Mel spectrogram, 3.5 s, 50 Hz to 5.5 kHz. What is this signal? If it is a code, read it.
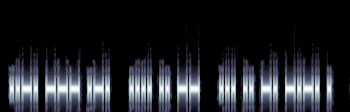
Morse code, heard as a keyed tone, about 40 wpm, 600 Hz. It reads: FOR HIM SINCE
